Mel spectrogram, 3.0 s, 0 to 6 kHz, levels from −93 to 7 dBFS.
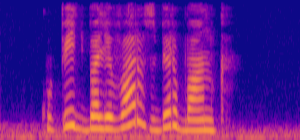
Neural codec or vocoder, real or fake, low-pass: none; real; 5.4 kHz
